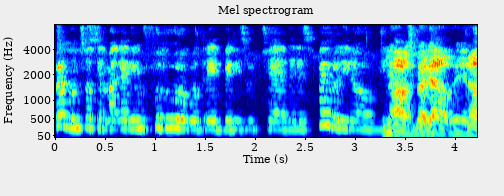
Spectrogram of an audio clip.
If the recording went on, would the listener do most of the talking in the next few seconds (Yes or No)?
Yes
